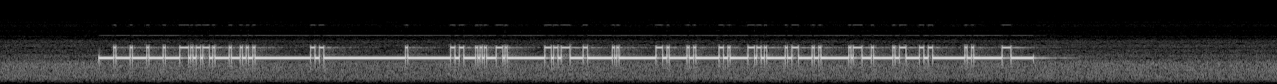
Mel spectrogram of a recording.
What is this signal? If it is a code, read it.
RTTY (45.45 baud, 850 Hz shift), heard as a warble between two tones, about 1700 Hz centre. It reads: K8IYH OVXN0 A3AI9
